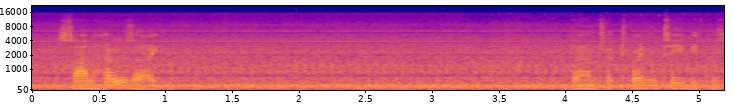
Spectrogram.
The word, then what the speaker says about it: San Jose: would actually call it San Jose, which is completely wrong cuz it's a Spanish name rather than English. So J's are pronounced as a Y s or in that case a H. San Jose down to 20 because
